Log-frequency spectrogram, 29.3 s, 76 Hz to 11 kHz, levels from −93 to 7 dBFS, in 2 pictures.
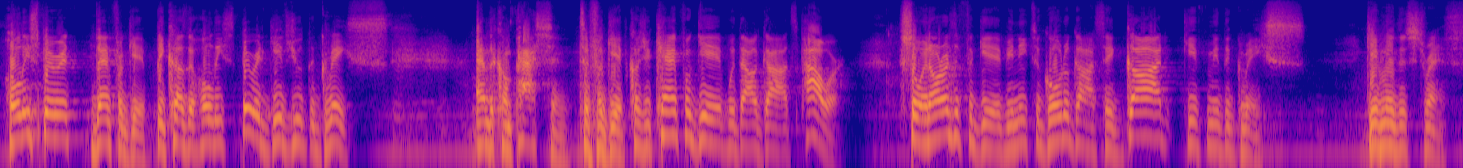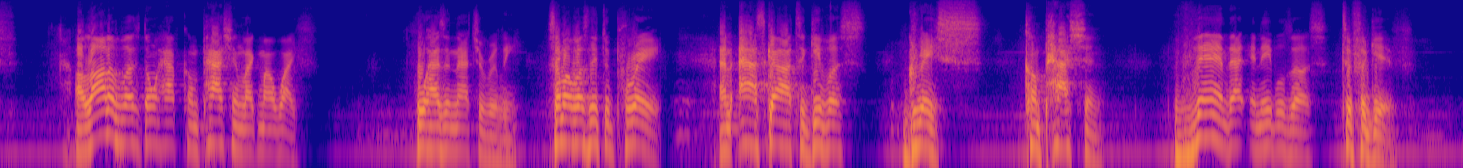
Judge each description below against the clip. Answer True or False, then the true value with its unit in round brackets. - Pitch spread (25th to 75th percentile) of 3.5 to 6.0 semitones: True (4.2 semitones)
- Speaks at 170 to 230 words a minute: False (160 wpm)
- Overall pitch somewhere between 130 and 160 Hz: True (135 Hz)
